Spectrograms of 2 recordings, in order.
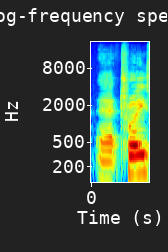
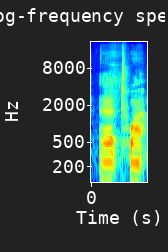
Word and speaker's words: Troyes: I know it says it's looks like it says Troyes, but it is pronounced Trois.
